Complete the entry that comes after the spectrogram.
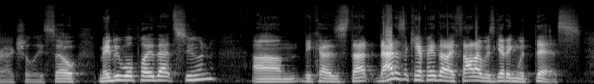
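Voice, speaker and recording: Guy doing an unscripted game review, kinda high voice, rambly and casual, swears a lot. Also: a bit bright. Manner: rambling, informal, frequent swearing.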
